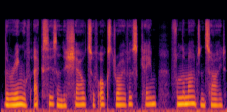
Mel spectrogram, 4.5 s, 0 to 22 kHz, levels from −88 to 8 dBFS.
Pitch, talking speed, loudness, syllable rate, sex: 190 Hz, 200 wpm, -17 LUFS, 4.4 syllables/s, female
